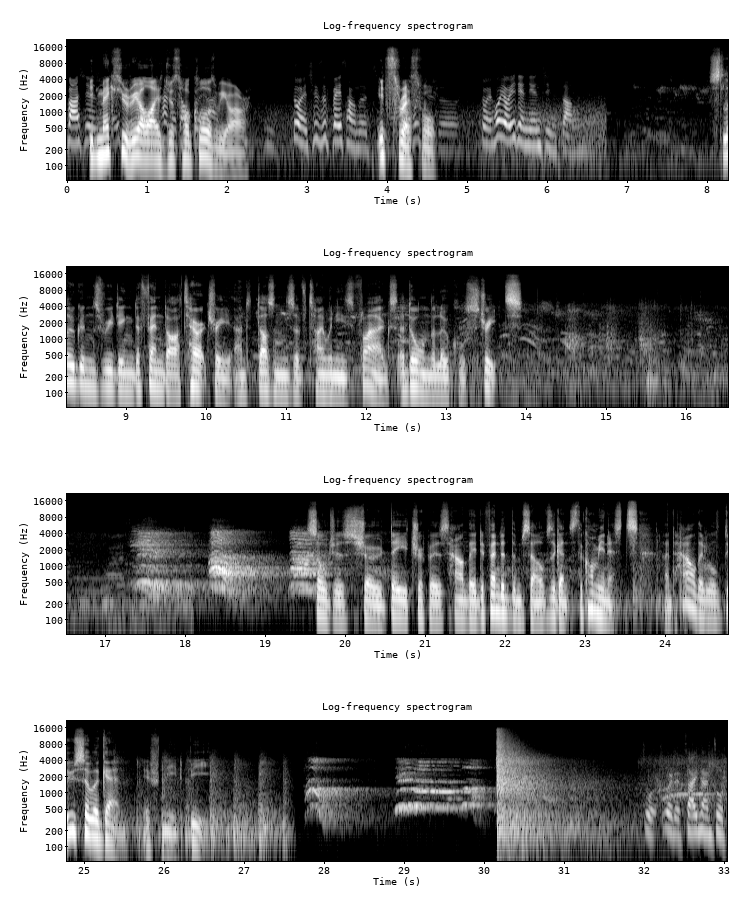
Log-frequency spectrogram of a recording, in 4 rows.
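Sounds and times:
distant voices: 1.8s - 18.2s, 19.6s - 26.6s
footsteps on hard pavement: 10.4s - 16.3s, 23.2s - 27.7s.

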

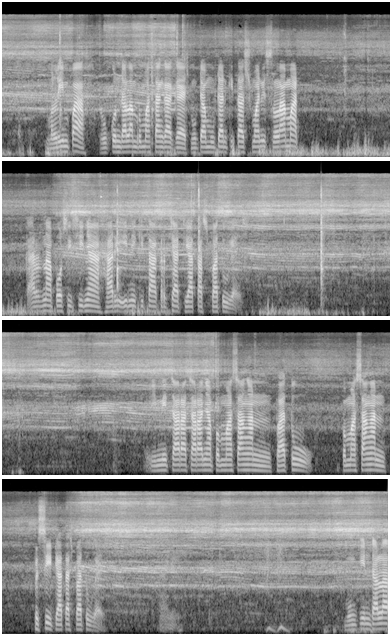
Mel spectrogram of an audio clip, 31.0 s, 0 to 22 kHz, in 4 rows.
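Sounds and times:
high-pitched drone: 0.0s - 31.0s
outdoor background hiss: 0.0s - 31.0s
steady high-pitched whine: 0.0s - 31.0s.

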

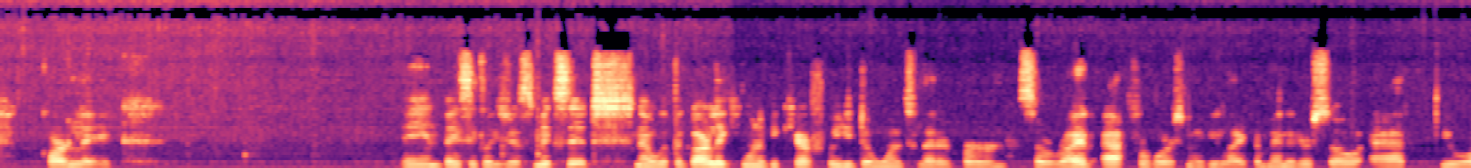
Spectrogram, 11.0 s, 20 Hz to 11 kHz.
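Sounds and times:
food hissing in pot: 0.0s - 5.4s
low steady hum: 0.0s - 11.0s.

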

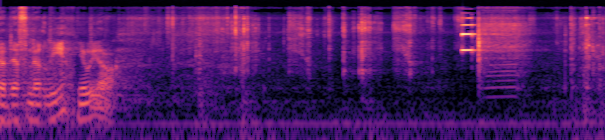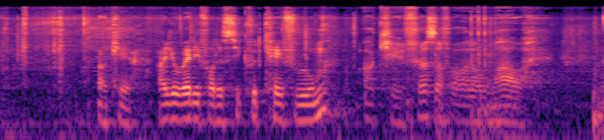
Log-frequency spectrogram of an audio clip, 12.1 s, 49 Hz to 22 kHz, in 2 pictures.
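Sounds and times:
keycard lock beeps: 4.6s - 5.0s.

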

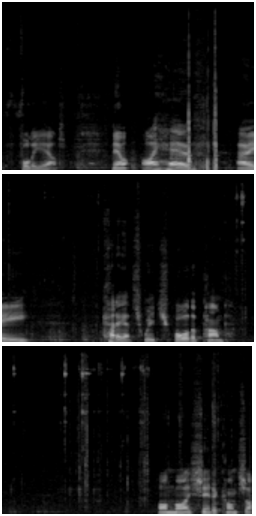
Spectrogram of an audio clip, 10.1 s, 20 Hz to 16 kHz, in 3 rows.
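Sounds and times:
car keys jingling: 6.4s - 8.9s.

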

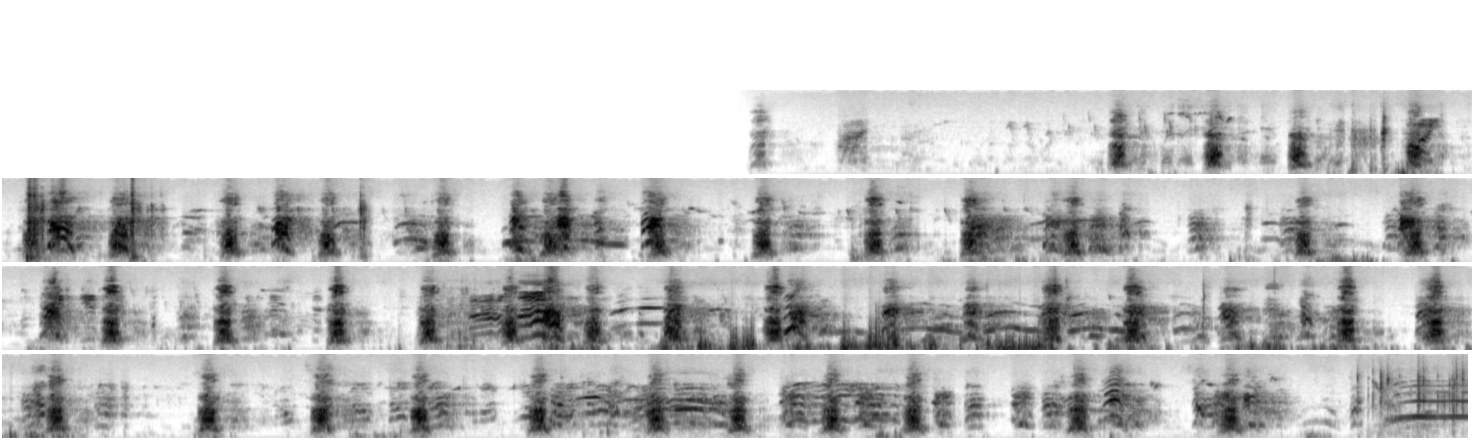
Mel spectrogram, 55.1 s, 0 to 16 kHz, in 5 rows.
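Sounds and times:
dog barking: 16.6s - 17.5s, 19.3s - 45.0s, 45.6s - 53.8s.

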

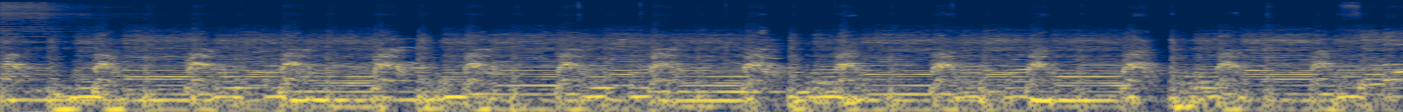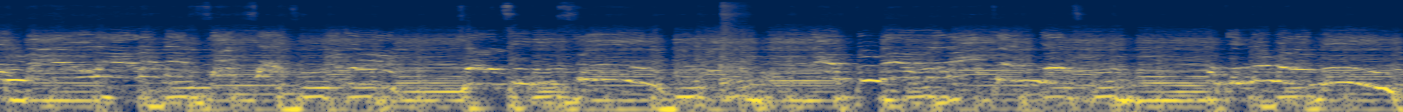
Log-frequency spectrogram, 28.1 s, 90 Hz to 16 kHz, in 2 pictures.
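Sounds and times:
man singing: 0.0s - 5.0s, 5.6s - 8.7s, 9.3s - 10.6s, 11.2s - 20.8s, 22.1s - 25.0s, 26.0s - 28.0s
drums: 0.0s - 28.0s
electric guitar chords: 0.0s - 28.0s.

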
